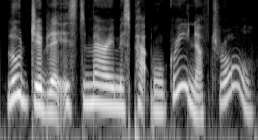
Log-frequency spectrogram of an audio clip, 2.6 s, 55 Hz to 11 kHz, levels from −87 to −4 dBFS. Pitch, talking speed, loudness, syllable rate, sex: 230 Hz, 230 wpm, -19 LUFS, 6.2 syllables/s, female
